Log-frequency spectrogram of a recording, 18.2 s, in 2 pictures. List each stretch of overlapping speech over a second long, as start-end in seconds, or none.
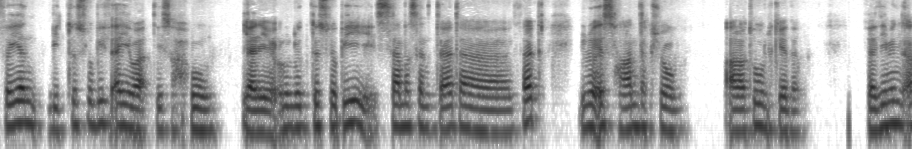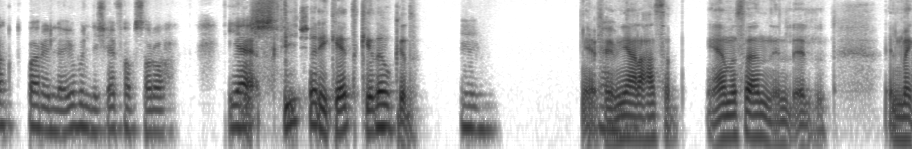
none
